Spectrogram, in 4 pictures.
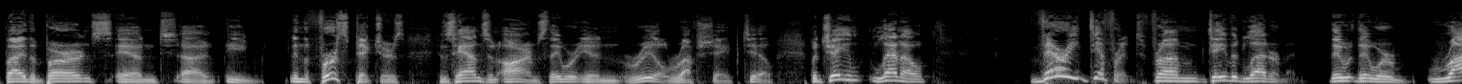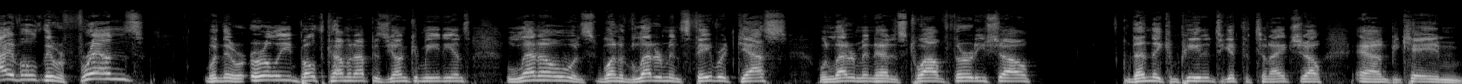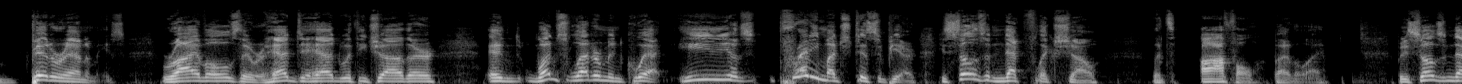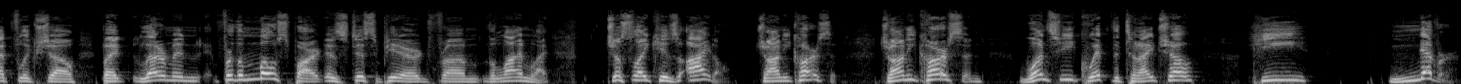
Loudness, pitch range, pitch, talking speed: -22 LUFS, 120-170 Hz, 145 Hz, 140 wpm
